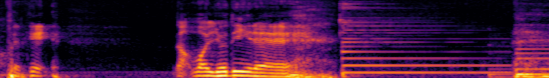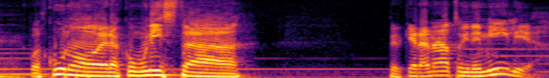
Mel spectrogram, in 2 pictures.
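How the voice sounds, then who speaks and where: A man acting a defensive, evasive ordinary father in a halting, repetitive theatrical monologue. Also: fairly high pitch. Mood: nervous, reluctant candour, then declamatory. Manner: hesitant, halting, repeating himself. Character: defensive ordinary middle-class father, evasive about his past. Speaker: stage actor performing a monologue. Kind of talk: theatrical comic monologue, as if answering questions.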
